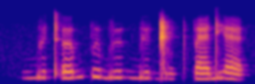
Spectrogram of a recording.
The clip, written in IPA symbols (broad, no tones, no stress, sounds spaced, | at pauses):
ɡ͡b ʉ tʼ œ b p ʉ b ʉ ɡ͡b y ɡ͡ǁ o k p æ d j æ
